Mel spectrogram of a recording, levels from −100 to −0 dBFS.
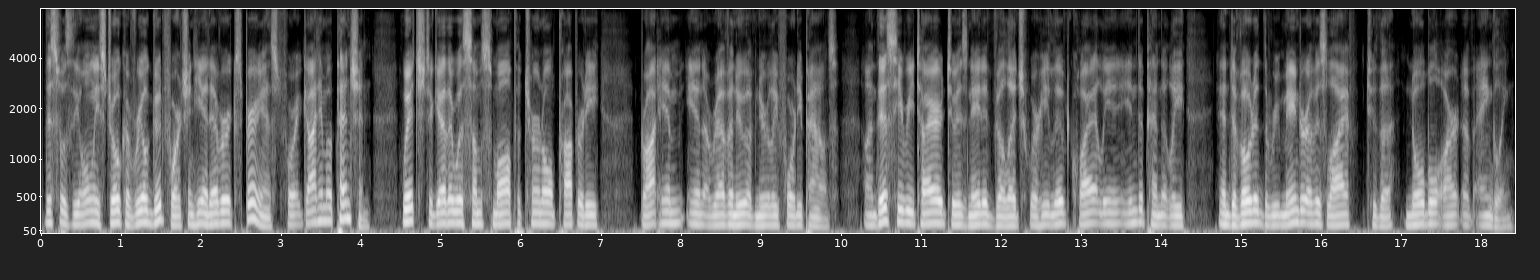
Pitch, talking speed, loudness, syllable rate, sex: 135 Hz, 200 wpm, -18 LUFS, 6.1 syllables/s, male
